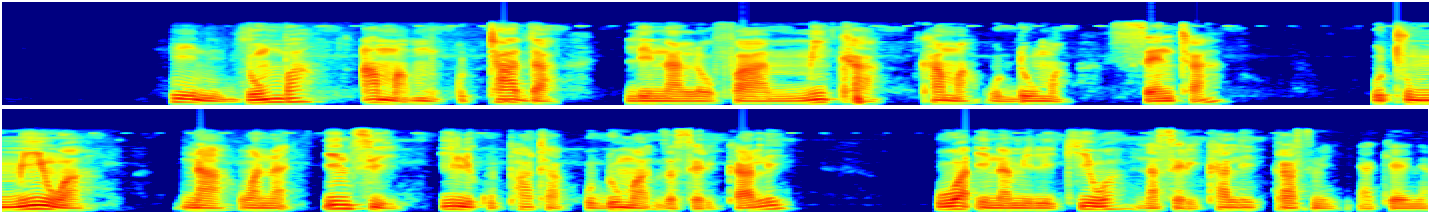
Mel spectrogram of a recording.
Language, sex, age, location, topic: Swahili, male, 25-35, Kisumu, government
